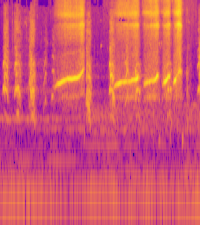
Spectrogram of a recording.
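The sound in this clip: A man gives several rising whistles to call his dog, each sliding upward in pitch. Dog barks, yips and whimpers come in short bursts around the whistles.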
